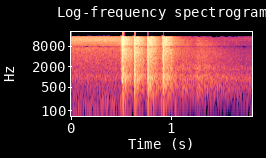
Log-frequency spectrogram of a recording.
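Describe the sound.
A rifle fitted with a bump stock fires a rapid burst of four shots in quick, even succession, loud and sharp, followed by fading background noise.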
